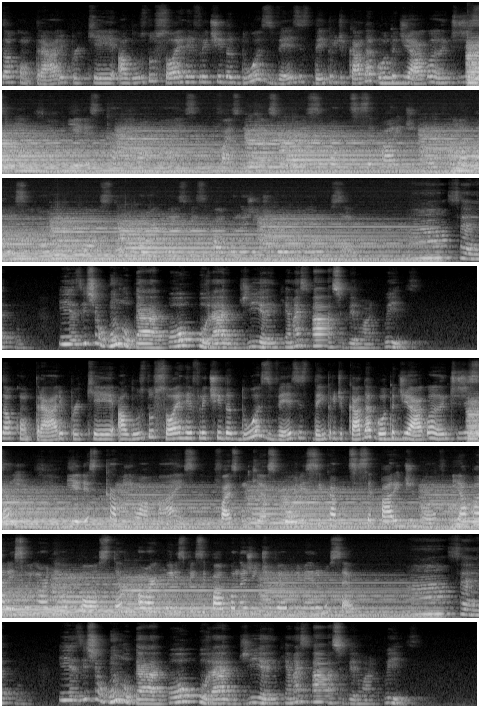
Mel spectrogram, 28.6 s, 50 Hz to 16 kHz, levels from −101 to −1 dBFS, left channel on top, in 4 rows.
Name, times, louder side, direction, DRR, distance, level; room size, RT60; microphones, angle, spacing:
voice 1, 0.0-10.0 10.4-19.7, right 7 dB, 90° right, 9 dB, 0.3 m, -30 dB
voice 2, 5.7-6.0 7.8-8.1 20.3-21.8 22.3-27.5, left 2 dB, 5° left, -5 dB, 0.9 m, -32 dB
sound 1, 7.0-20.9, left 1 dB, 80° left, 1.1 m, -27 dB
5.4 x 3.4 x 2.5 m, 0.69 s
head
